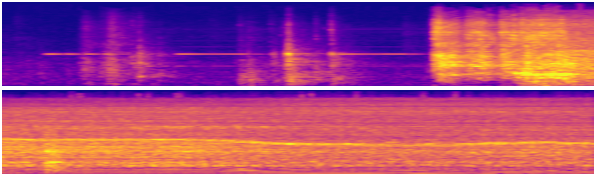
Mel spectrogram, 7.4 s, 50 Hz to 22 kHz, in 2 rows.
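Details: Honda Civic 1.8 L gasoline engine after repair of a crank-but-no-start fault caused by a loosened engine-block bolt holding the cables: the starter whirrs briefly, then the engine catches cleanly and settles into a smooth, even idle with no misfire or knocking.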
